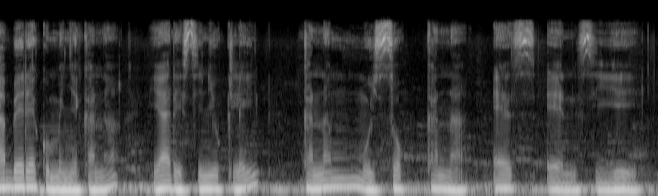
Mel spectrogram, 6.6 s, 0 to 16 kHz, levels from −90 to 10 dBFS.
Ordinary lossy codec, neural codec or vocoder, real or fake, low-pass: none; none; real; 10.8 kHz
